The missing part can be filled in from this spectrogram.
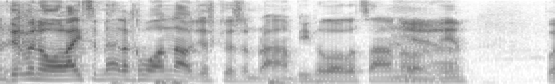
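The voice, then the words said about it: Accent often mistaken for Irish or Scottish. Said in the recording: “I always get asked if I'm Irish, lad. People always think we're Irish ... you're either Irish or Scottish when I'm in America ... it comes off quite Scottish from, like, an American perspective”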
